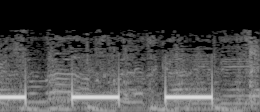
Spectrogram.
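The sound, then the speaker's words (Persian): A telephone busy tone sounds after a call is disconnected: three steady, loud, mid-pitched beeps in an even on-off rhythm with short pauses between them. “تماس قطع شو”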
